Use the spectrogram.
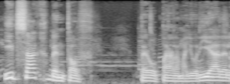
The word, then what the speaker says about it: Itzhak Bentov: Su nombre completo se pronunciaba Itzhak Bentov, pero para la mayoría de la gente era conocido simplemente como Ben.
